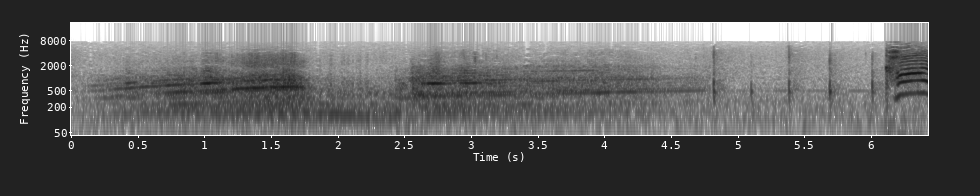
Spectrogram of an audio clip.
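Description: Radio-drama sound effect of a car engine accelerating, its pitch rising in two long pulls over a low rumble. A few light knocks near the end.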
